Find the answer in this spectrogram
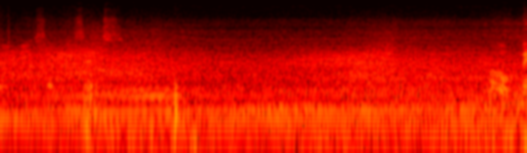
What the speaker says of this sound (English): we're going to take it out here on the main roadway, get it up to speed a little bit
